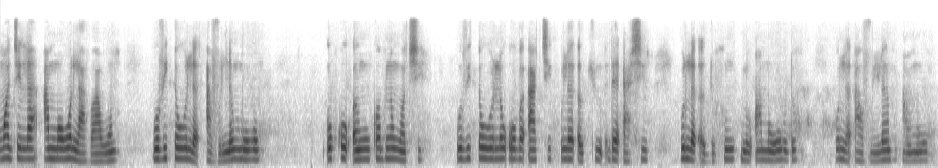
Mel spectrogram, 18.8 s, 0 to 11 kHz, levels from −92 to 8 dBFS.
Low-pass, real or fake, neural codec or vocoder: 7.2 kHz; fake; codec, 16 kHz, 0.8 kbps, ZipCodec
